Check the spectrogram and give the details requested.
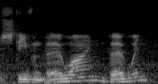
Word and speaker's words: Steven Bergwijn: I don't pronounce this guy's name. Steven Bergwijn?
